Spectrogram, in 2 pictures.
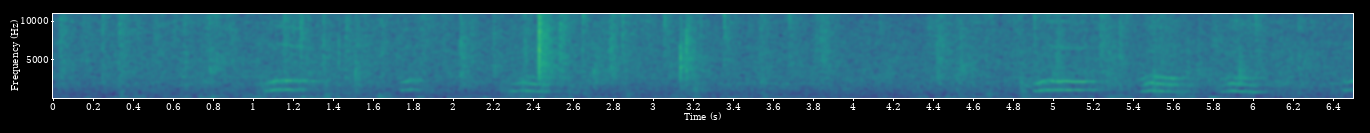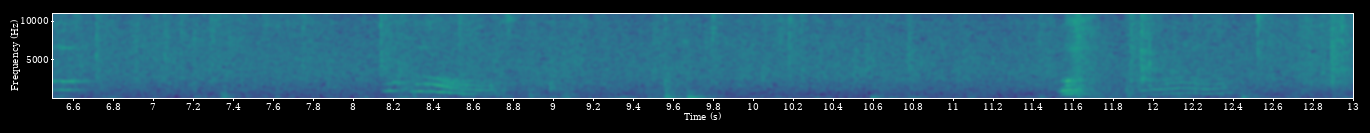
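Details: Bichon Frisé puppies, litters O and P, at a small Danish kennel, whimpering in clusters of short high squeaks, some descending whines, repeated bursts separated by quieter gaps with steady low hum and rustling.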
